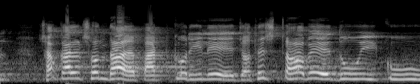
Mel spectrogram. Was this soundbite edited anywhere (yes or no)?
no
